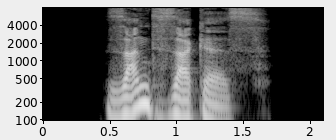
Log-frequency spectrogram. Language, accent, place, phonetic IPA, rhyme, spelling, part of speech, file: German, Germany, Berlin, [ˈzantˌzakəs], -antzakəs, Sandsackes, noun, De-Sandsackes.ogg
- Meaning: genitive singular of Sandsack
